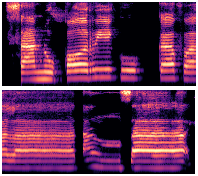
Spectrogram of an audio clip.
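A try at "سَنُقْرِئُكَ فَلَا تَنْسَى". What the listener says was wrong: Jangan panjang-panjang juga, tapi hanya dua harokat. Yang di la pertamanya. Dua harokat saja. Utinya ragu-ragu ngebacanya. Gak pede.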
